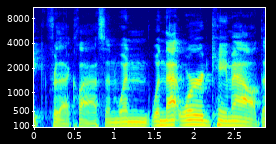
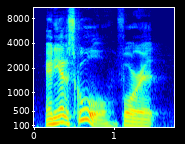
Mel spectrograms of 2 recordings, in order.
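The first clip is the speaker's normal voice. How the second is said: plain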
